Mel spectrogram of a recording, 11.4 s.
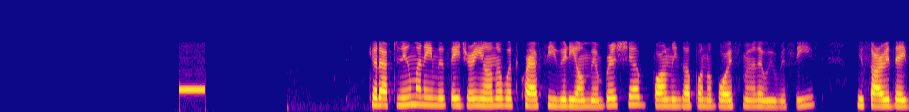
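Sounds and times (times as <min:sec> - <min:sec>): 
voicemail beep: 0:02.2 - 0:02.6
speech: 0:04.6 - 0:11.3.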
